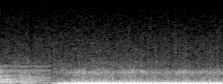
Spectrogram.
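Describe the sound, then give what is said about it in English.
A heavy truck engine rumbles on the road, its deep droning growl swelling louder after a brief moment as the vehicle approaches and holds a steady roar. “Sam, look out! That truck! Turn the wheel!”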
